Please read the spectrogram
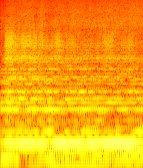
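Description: Live rock band playing, with electric guitar and bass holding long sustained chords that swell in loudly at the start.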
